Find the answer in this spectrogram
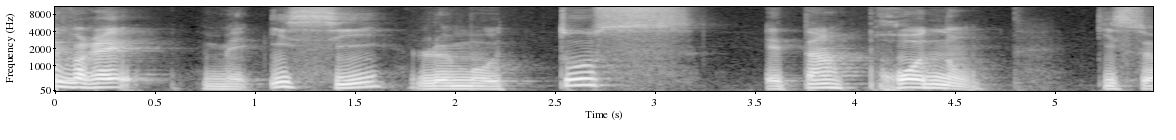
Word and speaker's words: tous: Attends, mais pourquoi est-ce que je prononce la lettre S? Ils vont tous manger des croissants.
